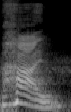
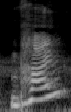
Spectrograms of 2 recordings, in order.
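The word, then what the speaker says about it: vine: ভাইনটা কি উচ্চারণ হচ্ছে ভ, মানে ভি দিয়ে কিন্তু হচ্ছে।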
